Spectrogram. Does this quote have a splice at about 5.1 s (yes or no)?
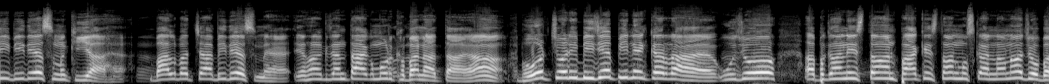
yes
